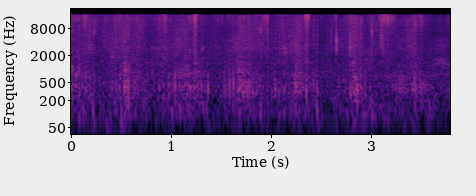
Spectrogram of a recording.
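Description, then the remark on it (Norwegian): Footsteps crunch through snow as people walk across a farmyard toward the back of a wagon shed, six or seven even steps at an unhurried walking pace, each one a gritty, crackling squeak, with no voices. “Og så går han i motsatt retning, og vi følger ham over tunet til baksida av et vognskjul, der eh, fluktbilen blei parkert.”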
